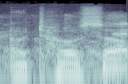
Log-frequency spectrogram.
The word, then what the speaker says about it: Otoso: That is the correct pronunciation, right? Otoso? It is.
